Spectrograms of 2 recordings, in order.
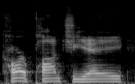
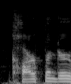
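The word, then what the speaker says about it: Carpentier: 2008 is a Patrick car ponier I know his last name kind of looks like it's pronounced Carpenter but it's car ponier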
